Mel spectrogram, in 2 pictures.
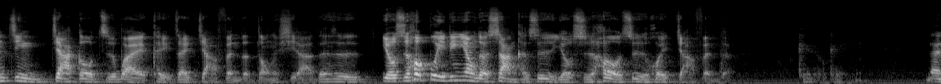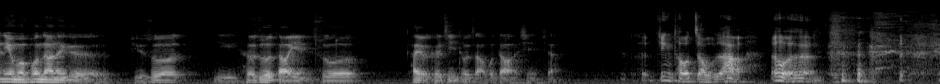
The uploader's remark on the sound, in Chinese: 現場錄音大亂鬥，人窮麥克風少，收音品質差強人意。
